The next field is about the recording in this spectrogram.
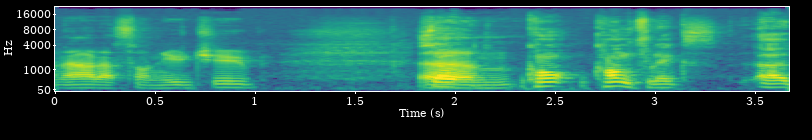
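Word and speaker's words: Conflix: that's on youtube um conflicts uh the way you pronounced it there just can you spell it out because it sounded like corn flakes can you spell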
